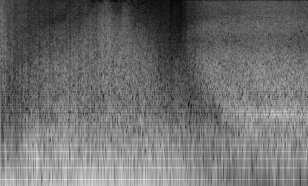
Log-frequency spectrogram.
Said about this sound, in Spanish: Al rato se hincha como un globo. Explota.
